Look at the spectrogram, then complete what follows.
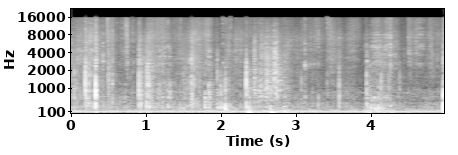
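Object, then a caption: Pressed baking soda blocks. Bare fingertips squeeze and crumble light-blue, star-shaped pressed baking soda blocks, solid and chalky, over a tray, leaving powder on the fingers. Soft crunches and gritty crumbling crackle over a steady low hum, with a few sharper snaps as pieces break apart.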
